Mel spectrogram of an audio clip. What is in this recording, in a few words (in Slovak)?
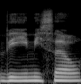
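"výmysel", Slovak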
